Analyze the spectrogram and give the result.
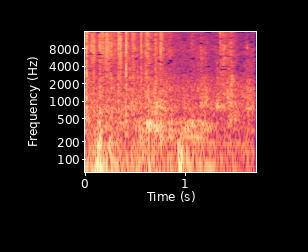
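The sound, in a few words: Kagzi pigeons cooing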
